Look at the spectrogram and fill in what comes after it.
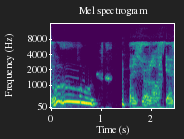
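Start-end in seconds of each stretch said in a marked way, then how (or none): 0.0-0.9 joyful whoop. Retold or imitated. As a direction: whoop way up high and loud. Celebrating the easy vineyard job.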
